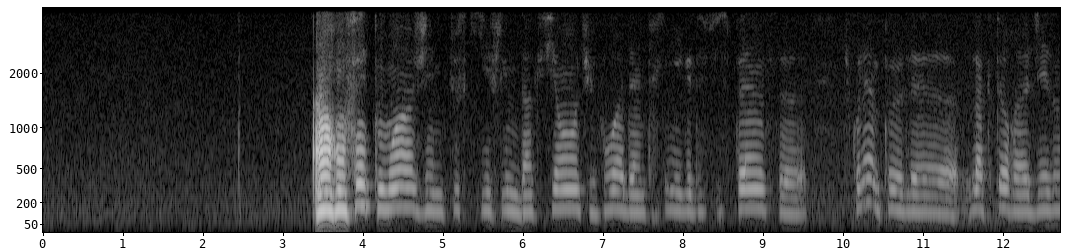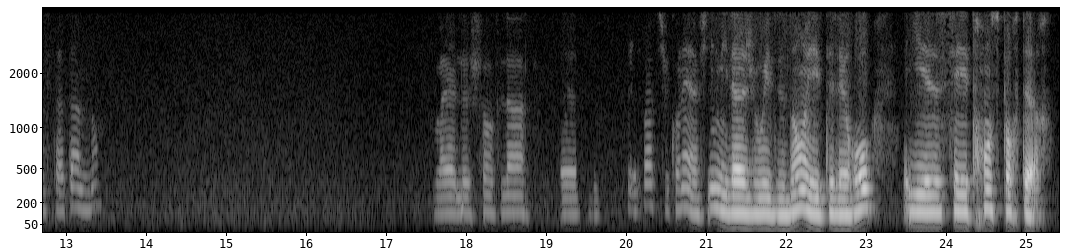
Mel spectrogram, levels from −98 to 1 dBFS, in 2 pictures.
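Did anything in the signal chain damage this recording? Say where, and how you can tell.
No, the signal chain left this speech undamaged: the band stops at 4 kHz, as expected for a narrowband call path consistent with 64 kbit/s G.711 A-law, and the level shifts around 3.5 s and 20.5 s come from the talker moving relative to the microphone rather than from any stage of the chain.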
